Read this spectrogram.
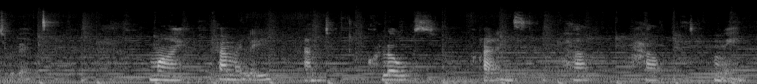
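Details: Woman with aphasia after brain damage, discovered on waking in hospital, understood about a year later; still improving over time; aphasia.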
